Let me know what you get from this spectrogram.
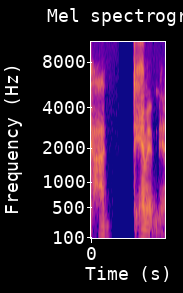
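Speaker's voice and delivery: very quiet, muttered half-whisper under the breath. Voicing a character who inspects a heart, half-whispering under breath. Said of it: "under their breath, you hear them whisper".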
